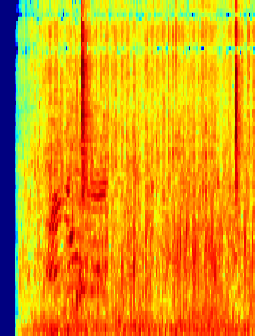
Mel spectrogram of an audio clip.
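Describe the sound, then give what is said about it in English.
A steady, loud low rumble of motorboat engines at a Trump boat parade drones throughout, with brief shouts or whistles rising over it near the start. “Over Labor Day weekend, I really wanted to go to a Trump boat parade.”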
